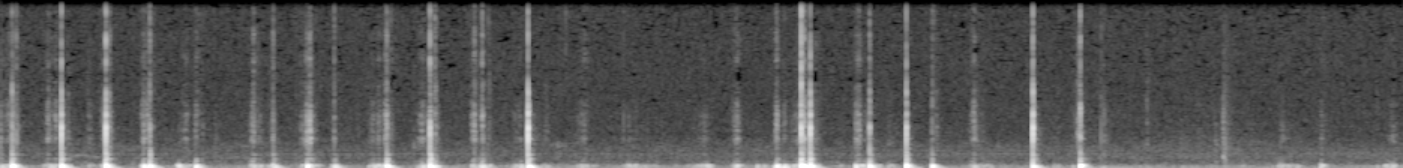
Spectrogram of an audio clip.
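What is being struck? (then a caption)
Metal mesh microphone grille packed with putty, picked with a wooden toothpick. A wooden toothpick picks at the holes of a Blue Yeti microphone's hollow metal mesh dome grille, which is packed with red and blue putty, cleaning the putty out. About eighteen short, dry ticks and taps come at an uneven pace, each with a dull low body and a brief bright click that dies almost instantly. Softer scraping fills the gaps, and the picking grows quieter toward the end.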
